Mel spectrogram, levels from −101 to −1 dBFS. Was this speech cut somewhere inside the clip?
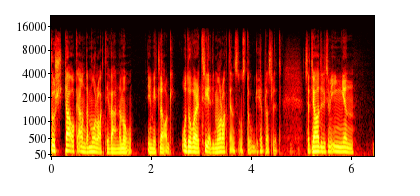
yes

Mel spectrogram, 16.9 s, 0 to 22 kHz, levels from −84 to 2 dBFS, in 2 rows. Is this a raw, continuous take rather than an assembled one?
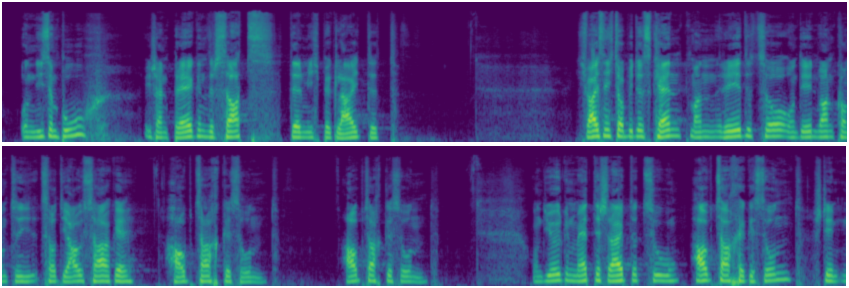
no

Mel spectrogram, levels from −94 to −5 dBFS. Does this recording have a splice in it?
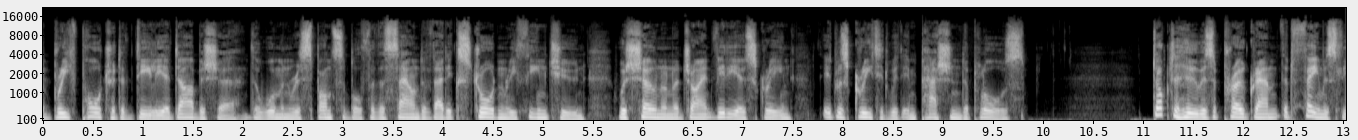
no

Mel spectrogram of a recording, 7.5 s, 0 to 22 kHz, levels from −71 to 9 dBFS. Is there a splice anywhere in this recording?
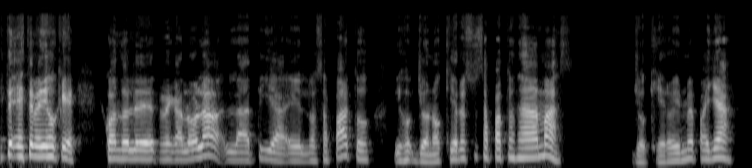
no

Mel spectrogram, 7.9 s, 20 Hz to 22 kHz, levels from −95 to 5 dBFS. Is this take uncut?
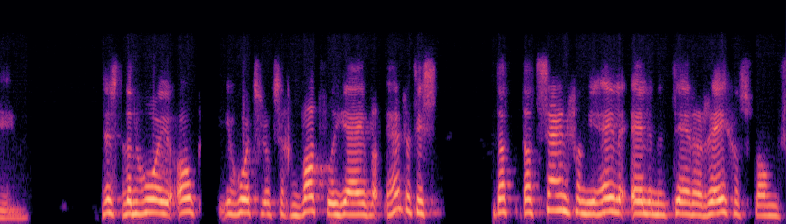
yes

